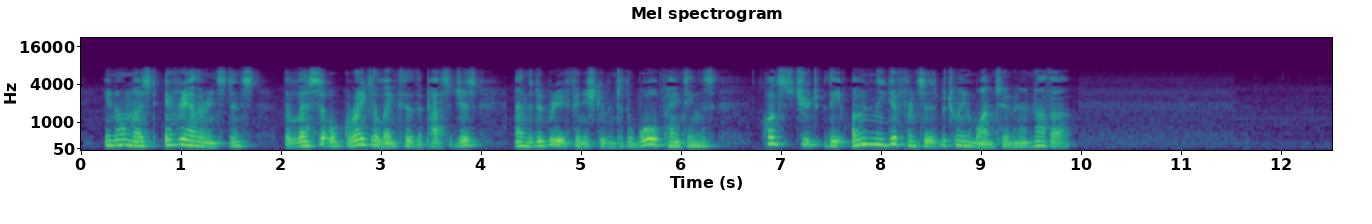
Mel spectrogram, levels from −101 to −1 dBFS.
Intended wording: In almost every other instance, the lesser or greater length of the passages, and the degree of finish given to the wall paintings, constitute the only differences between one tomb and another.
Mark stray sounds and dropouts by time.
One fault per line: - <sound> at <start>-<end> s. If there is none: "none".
none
